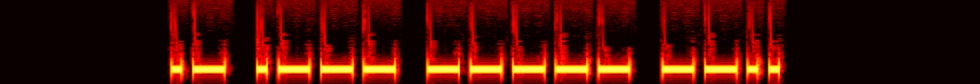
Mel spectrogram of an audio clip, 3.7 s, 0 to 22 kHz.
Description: Morse code, heard as a keyed tone, about 30 wpm, 700 Hz. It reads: AJ0Z
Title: USA Call Signs - 8x Character Spacing - 30wpm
